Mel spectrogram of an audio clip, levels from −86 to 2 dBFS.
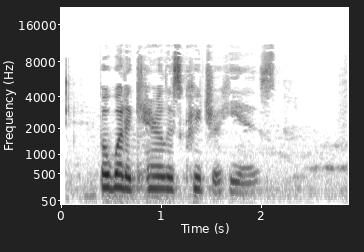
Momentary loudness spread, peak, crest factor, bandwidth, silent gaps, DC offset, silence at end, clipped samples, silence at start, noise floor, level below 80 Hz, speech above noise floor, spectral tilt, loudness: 21 LU; -4 dBFS; 20 dB; 11.5 kHz; none; under 0.1%; 0.75 s; under 0.1%; 0.4 s; -52 dBFS; -64 dBFS; 31 dB; -3.5 dB/octave; -21 LUFS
